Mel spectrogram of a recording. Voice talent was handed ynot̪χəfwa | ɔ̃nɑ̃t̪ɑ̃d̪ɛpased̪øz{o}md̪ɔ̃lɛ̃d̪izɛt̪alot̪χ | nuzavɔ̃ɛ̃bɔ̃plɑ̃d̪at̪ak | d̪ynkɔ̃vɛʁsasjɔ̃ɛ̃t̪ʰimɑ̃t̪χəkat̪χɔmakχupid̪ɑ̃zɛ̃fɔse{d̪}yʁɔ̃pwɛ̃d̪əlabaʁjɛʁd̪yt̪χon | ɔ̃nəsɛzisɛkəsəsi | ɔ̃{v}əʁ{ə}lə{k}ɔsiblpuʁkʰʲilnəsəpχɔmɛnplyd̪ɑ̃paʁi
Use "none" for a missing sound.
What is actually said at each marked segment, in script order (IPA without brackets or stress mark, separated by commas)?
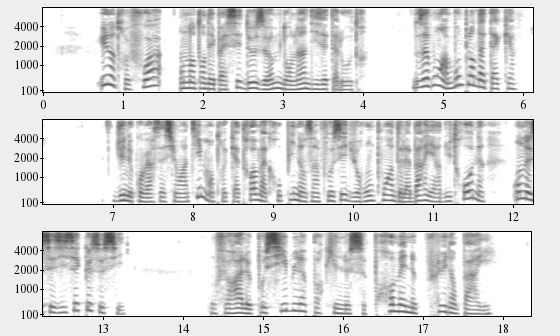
ɔ, d̪, f, a, p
